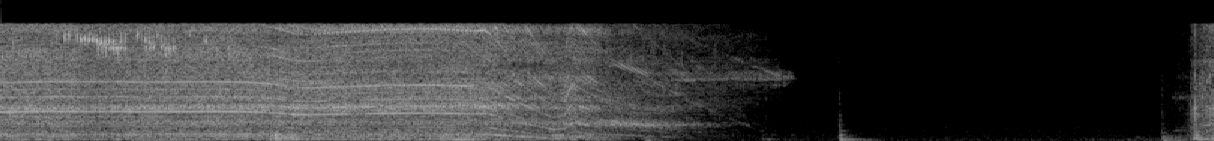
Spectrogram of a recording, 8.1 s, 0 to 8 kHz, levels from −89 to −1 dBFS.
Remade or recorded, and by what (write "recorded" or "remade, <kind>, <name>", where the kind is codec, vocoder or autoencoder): recorded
